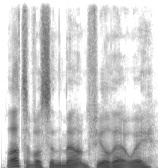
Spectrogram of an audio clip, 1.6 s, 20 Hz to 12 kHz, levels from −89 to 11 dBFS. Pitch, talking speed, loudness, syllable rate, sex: 120 Hz, 340 wpm, -18 LUFS, 7.0 syllables/s, male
